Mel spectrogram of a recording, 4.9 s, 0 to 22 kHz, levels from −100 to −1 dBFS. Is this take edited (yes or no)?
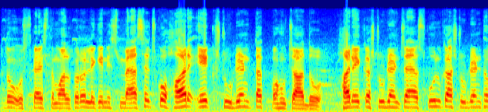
no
